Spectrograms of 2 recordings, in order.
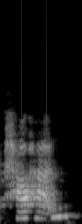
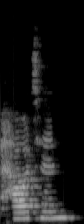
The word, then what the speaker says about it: Powhatan: Native Americans ruled by Powhatan, or Powhatan, you can hear it pronounced multiple ways, had lived in the area of Virginia that had been colonized by the Jamestown settlers.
